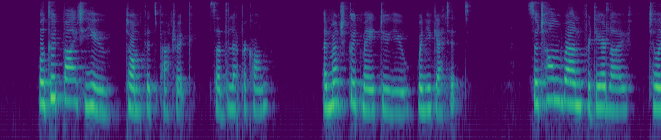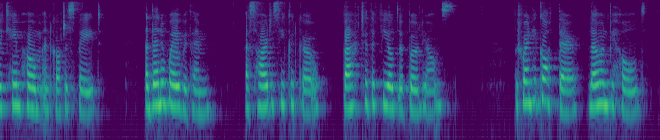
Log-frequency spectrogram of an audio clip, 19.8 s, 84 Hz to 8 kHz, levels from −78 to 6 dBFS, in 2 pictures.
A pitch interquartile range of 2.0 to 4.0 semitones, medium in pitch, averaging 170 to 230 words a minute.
No: average, 2.8 semitones; high, 240 Hz; average, 180 wpm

